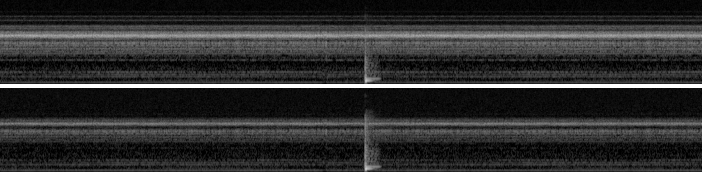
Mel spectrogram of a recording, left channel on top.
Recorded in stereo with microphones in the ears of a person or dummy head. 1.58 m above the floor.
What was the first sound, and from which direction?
A machine running, 45° left (ahead or behind).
